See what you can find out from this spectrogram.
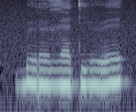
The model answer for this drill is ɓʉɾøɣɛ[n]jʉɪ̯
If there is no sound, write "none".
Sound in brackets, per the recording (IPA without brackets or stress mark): t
